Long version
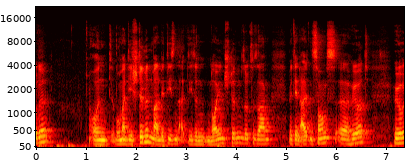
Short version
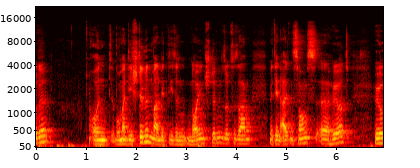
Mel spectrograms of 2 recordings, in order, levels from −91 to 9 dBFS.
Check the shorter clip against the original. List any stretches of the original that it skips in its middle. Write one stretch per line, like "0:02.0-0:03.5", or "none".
0:02.6-0:03.0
